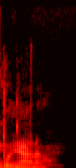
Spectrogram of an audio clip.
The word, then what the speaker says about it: Pompliano: How do you say his name? Wrong. It's just Italian. Pompliano. Pompliano.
